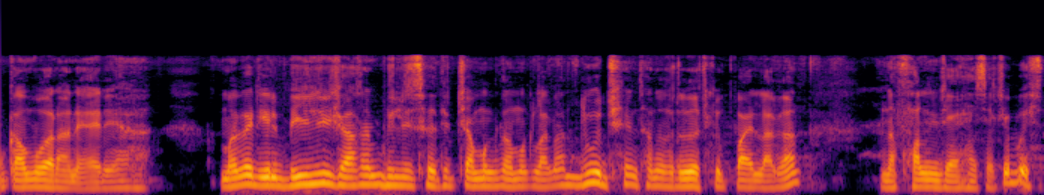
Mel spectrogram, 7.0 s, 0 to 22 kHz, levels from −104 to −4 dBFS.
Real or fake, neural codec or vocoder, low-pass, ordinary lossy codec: fake; codec, 16 kHz, 8 kbps, FreqCodec, larger model; none; none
